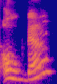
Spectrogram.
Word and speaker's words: Ogden: Am I pronouncing right? It's Ogden.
